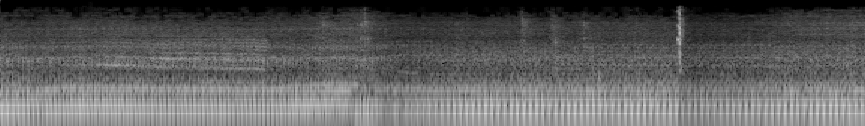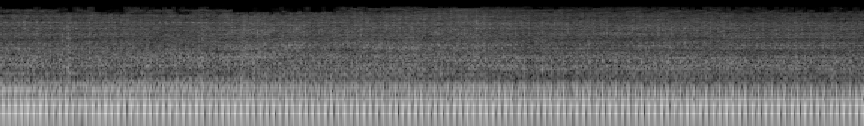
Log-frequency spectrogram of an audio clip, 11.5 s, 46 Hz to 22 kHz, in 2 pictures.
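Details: Stored Honda Rebel 250 Special (MC13-1103) start-up check: engine catches after a quick throttle blip, then settles into a steady, even idle with no knocks or rattles; normal idle, no abnormal engine noise.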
